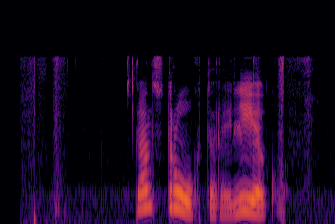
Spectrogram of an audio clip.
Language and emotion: Russian, neutral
